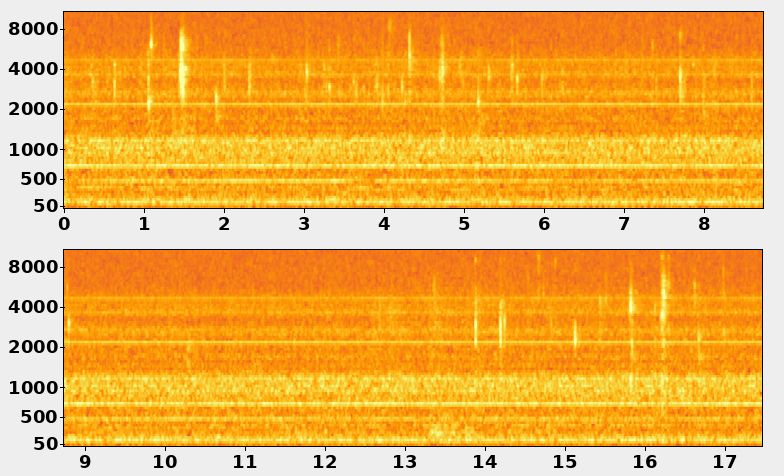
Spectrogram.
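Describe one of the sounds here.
A cat chews and crunches food from a bowl, with small clicks and taps.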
